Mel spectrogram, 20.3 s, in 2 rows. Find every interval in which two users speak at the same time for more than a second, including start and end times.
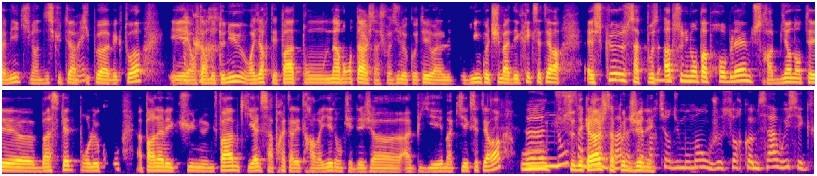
16.7-18.3

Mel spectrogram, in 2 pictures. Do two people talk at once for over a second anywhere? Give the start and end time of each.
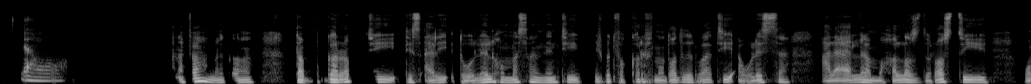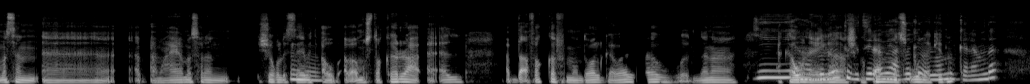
18.1-19.9

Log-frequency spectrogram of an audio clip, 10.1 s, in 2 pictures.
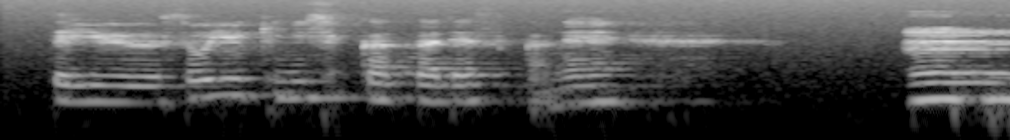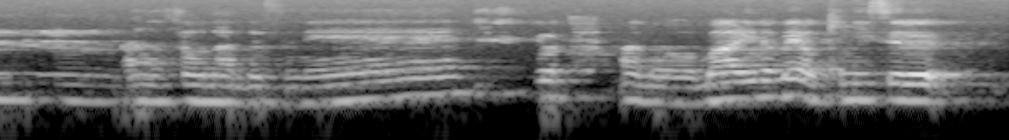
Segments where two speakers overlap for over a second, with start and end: none

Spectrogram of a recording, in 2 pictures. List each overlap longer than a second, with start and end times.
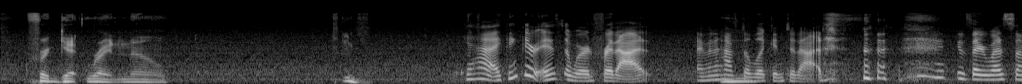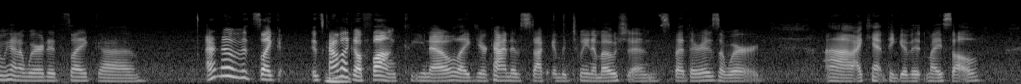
none

